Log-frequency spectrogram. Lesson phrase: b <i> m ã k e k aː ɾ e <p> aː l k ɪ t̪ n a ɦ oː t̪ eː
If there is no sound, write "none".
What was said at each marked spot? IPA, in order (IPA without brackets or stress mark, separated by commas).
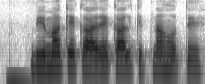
iː, k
